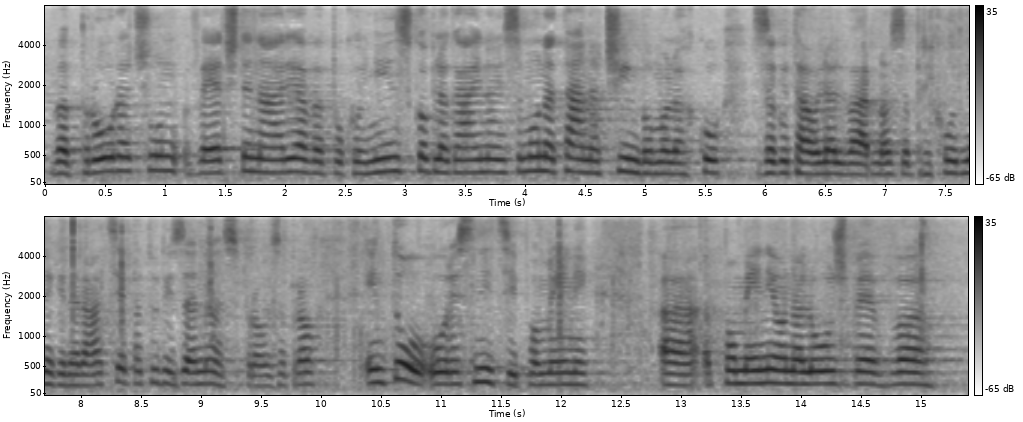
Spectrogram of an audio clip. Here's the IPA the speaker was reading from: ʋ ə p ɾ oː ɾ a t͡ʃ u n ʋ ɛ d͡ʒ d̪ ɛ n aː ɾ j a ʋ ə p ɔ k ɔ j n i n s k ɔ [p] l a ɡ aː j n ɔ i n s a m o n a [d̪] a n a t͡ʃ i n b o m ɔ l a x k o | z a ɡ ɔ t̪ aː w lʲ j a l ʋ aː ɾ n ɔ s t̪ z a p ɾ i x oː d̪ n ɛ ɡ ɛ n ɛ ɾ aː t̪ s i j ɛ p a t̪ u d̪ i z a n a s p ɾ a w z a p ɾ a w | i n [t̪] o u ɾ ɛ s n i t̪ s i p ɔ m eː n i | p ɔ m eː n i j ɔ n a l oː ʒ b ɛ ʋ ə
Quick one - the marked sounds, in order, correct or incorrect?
incorrect, incorrect, correct

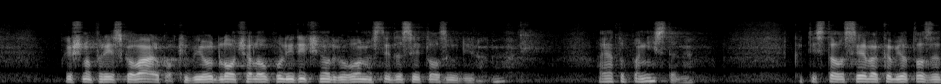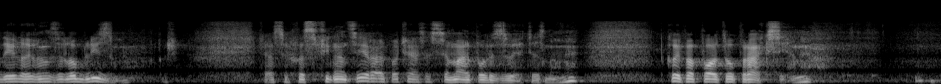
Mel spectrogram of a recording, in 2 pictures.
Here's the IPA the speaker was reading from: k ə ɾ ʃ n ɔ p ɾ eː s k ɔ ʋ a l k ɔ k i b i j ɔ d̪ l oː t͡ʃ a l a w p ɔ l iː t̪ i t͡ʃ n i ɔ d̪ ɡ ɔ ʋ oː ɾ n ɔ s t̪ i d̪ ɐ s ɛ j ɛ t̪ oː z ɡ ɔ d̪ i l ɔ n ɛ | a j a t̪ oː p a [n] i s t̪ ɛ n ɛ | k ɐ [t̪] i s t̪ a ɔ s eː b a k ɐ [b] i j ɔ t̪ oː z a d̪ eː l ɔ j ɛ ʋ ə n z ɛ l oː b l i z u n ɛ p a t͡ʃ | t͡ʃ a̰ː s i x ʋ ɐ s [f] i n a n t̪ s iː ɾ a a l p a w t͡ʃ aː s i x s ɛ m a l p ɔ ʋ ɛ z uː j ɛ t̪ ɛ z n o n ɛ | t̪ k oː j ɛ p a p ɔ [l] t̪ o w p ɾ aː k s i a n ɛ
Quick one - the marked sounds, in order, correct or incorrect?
correct, correct, correct, correct, correct

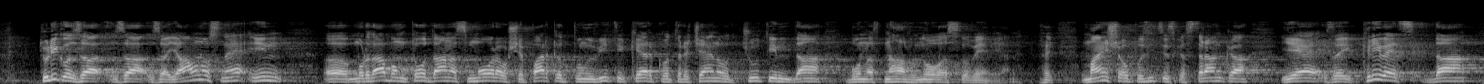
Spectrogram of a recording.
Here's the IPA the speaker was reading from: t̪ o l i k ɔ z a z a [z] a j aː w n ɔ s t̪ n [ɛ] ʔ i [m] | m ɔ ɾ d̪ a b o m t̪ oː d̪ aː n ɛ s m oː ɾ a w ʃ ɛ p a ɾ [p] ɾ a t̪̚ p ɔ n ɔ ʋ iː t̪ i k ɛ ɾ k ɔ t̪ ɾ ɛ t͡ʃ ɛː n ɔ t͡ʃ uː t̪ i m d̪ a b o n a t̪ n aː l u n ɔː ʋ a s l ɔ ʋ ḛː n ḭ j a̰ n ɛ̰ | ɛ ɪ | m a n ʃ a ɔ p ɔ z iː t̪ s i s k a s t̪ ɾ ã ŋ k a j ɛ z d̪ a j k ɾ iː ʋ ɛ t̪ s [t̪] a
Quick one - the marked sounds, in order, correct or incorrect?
correct, correct, incorrect, incorrect, incorrect

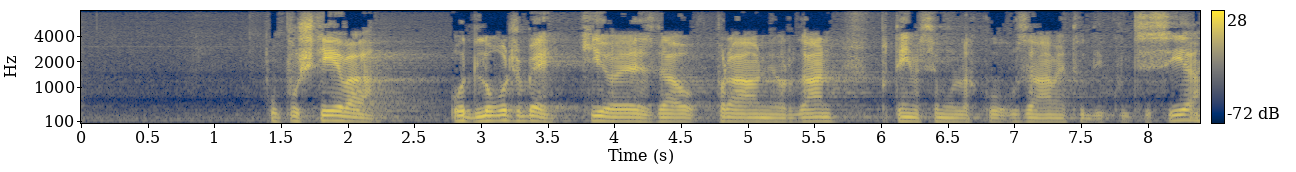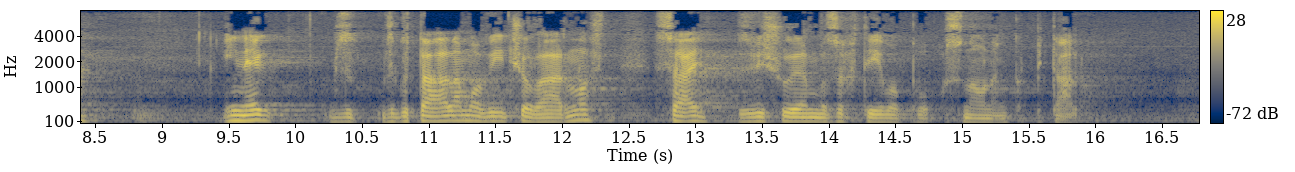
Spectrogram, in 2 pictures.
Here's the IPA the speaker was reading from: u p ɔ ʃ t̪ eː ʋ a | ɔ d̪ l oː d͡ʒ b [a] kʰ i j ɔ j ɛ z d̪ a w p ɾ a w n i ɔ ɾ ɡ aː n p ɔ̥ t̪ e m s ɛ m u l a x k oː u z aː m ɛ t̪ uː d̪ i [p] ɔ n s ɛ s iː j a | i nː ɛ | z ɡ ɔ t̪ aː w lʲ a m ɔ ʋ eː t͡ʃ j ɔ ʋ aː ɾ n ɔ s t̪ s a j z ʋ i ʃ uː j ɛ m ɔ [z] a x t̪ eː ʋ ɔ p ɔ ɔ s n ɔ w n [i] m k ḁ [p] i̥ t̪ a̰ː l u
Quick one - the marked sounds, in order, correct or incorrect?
incorrect, incorrect, correct, incorrect, correct

